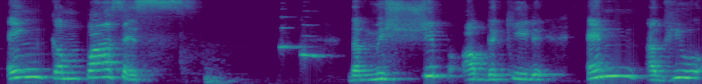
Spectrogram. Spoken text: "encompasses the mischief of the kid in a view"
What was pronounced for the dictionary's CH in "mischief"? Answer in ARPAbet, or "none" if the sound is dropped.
SH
